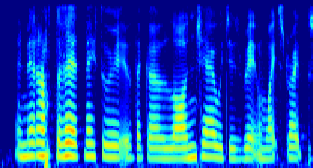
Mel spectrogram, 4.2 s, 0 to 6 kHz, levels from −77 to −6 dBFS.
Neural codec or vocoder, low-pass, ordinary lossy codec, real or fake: codec, 24 kHz, 0.9 kbps, WavTokenizer, small release; 5.4 kHz; none; fake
